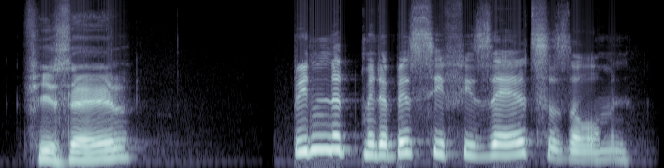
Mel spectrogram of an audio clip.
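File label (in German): "fisaeael", wittlicher; Fisääl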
